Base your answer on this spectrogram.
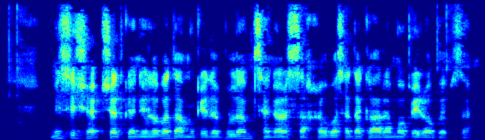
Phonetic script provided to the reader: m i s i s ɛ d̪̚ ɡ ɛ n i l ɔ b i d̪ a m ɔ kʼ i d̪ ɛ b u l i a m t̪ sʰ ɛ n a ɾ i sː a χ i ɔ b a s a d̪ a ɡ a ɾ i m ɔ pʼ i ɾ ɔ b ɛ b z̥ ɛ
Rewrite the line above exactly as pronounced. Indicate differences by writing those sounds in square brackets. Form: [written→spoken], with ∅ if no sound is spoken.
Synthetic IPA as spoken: m i s i [s→ʃ] ɛ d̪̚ ɡ ɛ n i l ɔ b [i→a] d̪ a m ɔ kʼ i d̪ ɛ b u l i a m t̪ sʰ ɛ n a ɾ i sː a χ [i→ɛ] ɔ b a s a d̪ a ɡ a ɾ [i→ɛ] m ɔ pʼ i ɾ ɔ b ɛ b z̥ ɛ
